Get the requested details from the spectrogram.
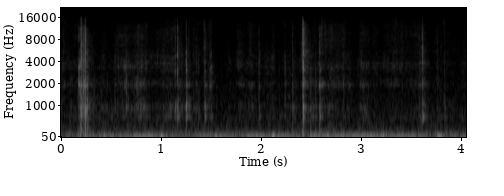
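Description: Fingernails tap and scratch on an empty, hollow clear plastic water bottle, working over its ribbed bottom and green cap end. Sharp, bright clicks stand out from a continuous soft scratching, with brief crinkly high textures and a low hum underneath.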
